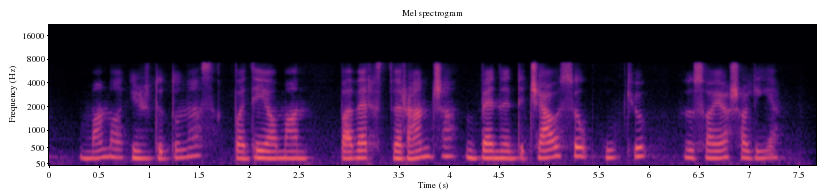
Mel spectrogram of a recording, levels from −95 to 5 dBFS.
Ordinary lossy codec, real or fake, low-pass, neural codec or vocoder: Opus, 64 kbps; fake; 7.2 kHz; codec, 16 kHz, about 1 kbps, DyCAST, with the encoder's durations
